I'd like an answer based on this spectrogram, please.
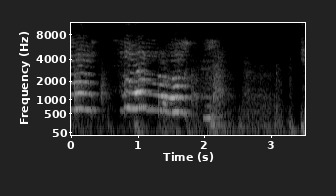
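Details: Siberian Husky at home making its complaint to dad with a wavering, talk-like whine that rises and falls over two phrases, then trails off as soft background noises remain.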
